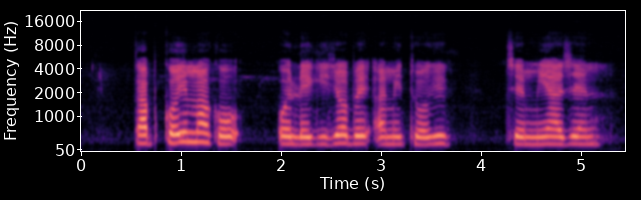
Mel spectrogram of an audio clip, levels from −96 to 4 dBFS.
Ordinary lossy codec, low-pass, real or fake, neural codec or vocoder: none; 19.8 kHz; fake; vocoder, 44.1 kHz, 128 mel bands, Pupu-Vocoder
